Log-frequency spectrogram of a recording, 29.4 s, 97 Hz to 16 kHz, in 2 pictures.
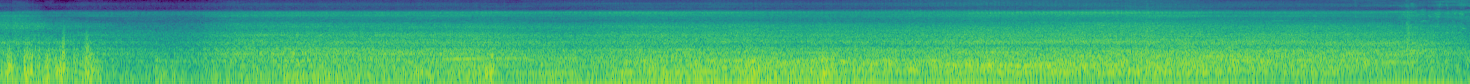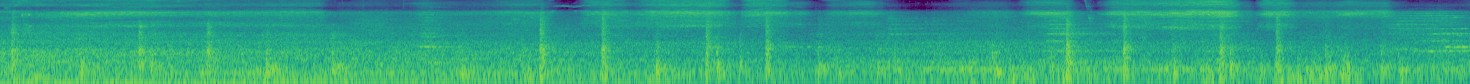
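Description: HST departure: the leading Class 43 power car's diesel engine under power gives a loud, steady low drone for about the first half as it pulls away and passes. Then the Mark 3 coaches roll by, wheels clicking repeatedly over the track, with bouts of high wheel squeal.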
